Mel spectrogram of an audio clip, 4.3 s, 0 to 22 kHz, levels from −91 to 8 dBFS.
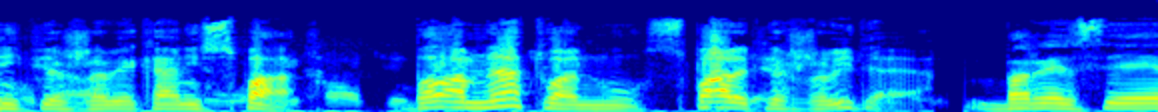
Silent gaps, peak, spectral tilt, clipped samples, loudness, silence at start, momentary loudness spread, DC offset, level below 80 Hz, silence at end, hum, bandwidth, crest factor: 3.55-3.61 s; -16 dBFS; -4.5 dB/octave; under 0.1%; -33 LUFS; 0 s; 12 LU; under 0.1%; -68 dBFS; 0 s; none; 11.5 kHz; 18 dB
